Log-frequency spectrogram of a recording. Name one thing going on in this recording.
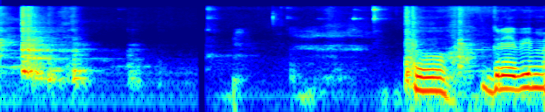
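A metal lid clanks down onto a pan.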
